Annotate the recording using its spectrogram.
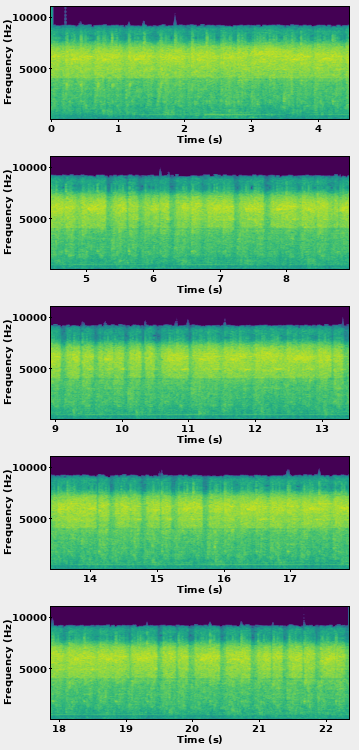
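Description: Rapier power loom fitted with a lappet attachment running at weaving speed: a loud, continuous rapid clatter with a hissy edge and a faint steady hum underneath.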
